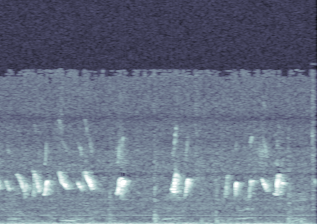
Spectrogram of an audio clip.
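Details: Peeps from a batch of nine Black Australorp chicks newly placed in a brooder: brief high cheeps in small groups, against a background hum and faint knocking.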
